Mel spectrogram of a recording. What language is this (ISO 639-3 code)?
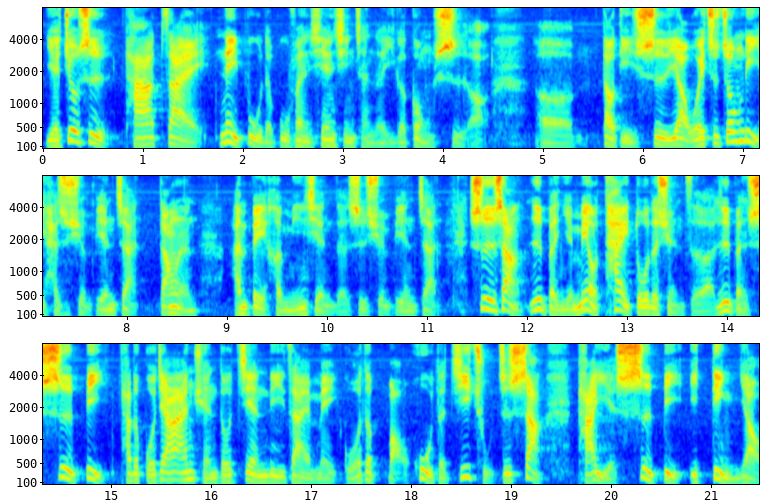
zho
